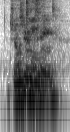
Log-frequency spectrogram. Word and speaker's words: Juneteenth: Juneteenth.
